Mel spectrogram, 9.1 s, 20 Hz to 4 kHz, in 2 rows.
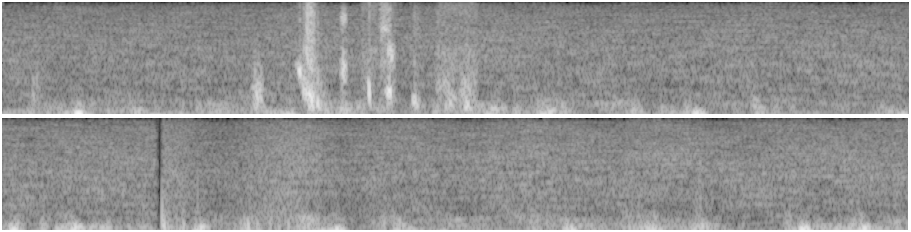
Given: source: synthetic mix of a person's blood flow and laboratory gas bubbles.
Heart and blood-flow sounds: Doppler ultrasound of blood flow; subclavian vein
1.46-1.63 s: bubbles
1.69-1.74 s: bubbles
1.80-1.98 s: bubbles
2.04-2.10 s: bubbles
2.17-2.38 s: bubbles
From the record:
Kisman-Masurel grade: 223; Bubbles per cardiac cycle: several, 3 to 8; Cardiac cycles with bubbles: 10 to 50%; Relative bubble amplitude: loud (0.450 to 0.775); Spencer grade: 2 (many but less than half of the cardiac periods contain bubble signals, singularly or in groups); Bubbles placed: anywhere in the cardiac cycle

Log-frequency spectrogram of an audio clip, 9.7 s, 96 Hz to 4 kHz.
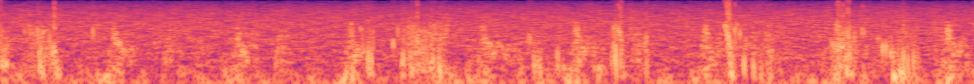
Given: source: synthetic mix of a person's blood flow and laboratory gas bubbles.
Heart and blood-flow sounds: Doppler ultrasound of blood flow; precordium
0.00-0.10 s: bubbles
0.20-0.62 s: bubbles
0.90-1.00 s: bubbles
3.58-3.76 s: bubbles
3.89-4.50 s: bubbles
5.26-5.75 s: bubbles
6.08-6.33 s: bubbles
6.42-6.50 s: bubbles
7.21-7.74 s: bubbles
8.27-8.70 s: bubbles
8.79-9.21 s: bubbles
9.70-9.75 s: bubbles
From the record:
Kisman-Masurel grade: 233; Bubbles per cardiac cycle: several, 3 to 8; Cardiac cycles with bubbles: 50 to 99%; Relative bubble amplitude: loud (0.450 to 0.775); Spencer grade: 3 (all of the cardiac periods contain showers or single bubble signals, but not dominating or overriding the cardiac motion signals); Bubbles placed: anywhere in the cardiac cycle

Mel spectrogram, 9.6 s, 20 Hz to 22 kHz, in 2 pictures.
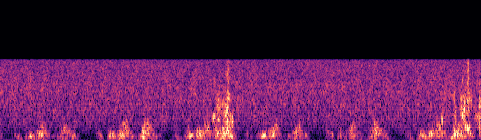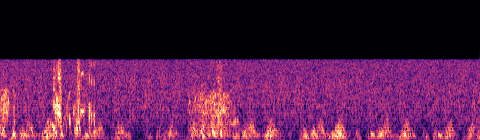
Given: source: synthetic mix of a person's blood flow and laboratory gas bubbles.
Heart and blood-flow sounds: Doppler ultrasound of blood flow; precordium
2.12-2.38 s: bubbles
4.39-4.47 s: bubbles
4.52-5.06 s: bubbles
5.31-5.80 s: bubbles
6.68-7.23 s: bubbles
From the record:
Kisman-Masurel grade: 223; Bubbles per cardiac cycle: several, 3 to 8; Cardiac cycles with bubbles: 10 to 50%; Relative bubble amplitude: loud (0.450 to 0.775); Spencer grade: 2 (many but less than half of the cardiac periods contain bubble signals, singularly or in groups); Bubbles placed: anywhere in the cardiac cycle

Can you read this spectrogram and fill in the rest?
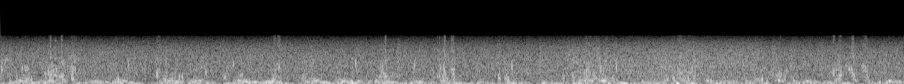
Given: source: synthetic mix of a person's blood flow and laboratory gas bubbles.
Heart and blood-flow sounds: Doppler ultrasound of blood flow; precordium
0.00-0.35 s: bubbles
0.41-0.80 s: bubbles
1.14-1.32 s: bubbles
1.53-1.85 s: bubbles
2.02-2.10 s: bubbles
2.22-2.45 s: bubbles
2.69-2.86 s: bubbles
3.00-3.23 s: bubbles
3.52-3.74 s: bubbles
3.76-3.97 s: bubbles
4.12-4.17 s: bubbles
4.29-4.62 s: bubbles
4.95-5.16 s: bubbles
5.25-5.32 s: bubbles
5.61-6.21 s: bubbles
6.62-7.00 s: bubbles
7.03-7.16 s: bubbles
7.57-7.99 s: bubbles
8.25-8.78 s: bubbles
From the record:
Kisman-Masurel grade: 243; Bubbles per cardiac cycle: several, 3 to 8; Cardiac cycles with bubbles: 100%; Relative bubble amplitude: loud (0.450 to 0.775); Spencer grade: 3 (all of the cardiac periods contain showers or single bubble signals, but not dominating or overriding the cardiac motion signals); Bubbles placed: anywhere in the cardiac cycle

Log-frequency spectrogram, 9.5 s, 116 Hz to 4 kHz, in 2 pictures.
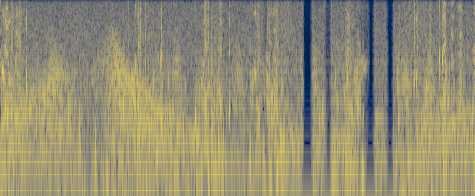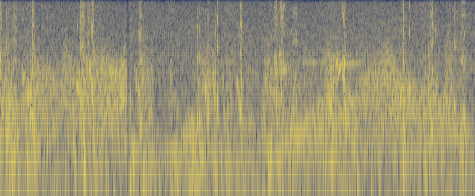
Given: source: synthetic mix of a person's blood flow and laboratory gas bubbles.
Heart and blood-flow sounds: Doppler ultrasound of blood flow; subclavian vein
0.00-0.30 s: bubbles
0.66-0.85 s: bubbles
0.92-1.88 s: bubbles
1.91-2.33 s: bubbles
2.44-2.92 s: bubbles
3.16-3.69 s: bubbles
3.95-4.03 s: bubbles
4.05-4.67 s: bubbles
4.71-5.26 s: bubbles
5.34-5.85 s: bubbles
5.97-6.38 s: bubbles
6.42-6.55 s: bubbles
6.70-7.25 s: bubbles
7.34-7.76 s: bubbles
7.99-8.38 s: bubbles
8.47-8.57 s: bubbles
8.64-8.89 s: bubbles
8.95-9.15 s: bubbles
9.19-9.51 s: bubbles
From the record:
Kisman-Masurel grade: 343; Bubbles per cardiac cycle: rolling drumbeat, 9 or more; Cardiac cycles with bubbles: 100%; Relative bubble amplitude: loud (0.450 to 0.775); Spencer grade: 3 (all of the cardiac periods contain showers or single bubble signals, but not dominating or overriding the cardiac motion signals); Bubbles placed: anywhere in the cardiac cycle

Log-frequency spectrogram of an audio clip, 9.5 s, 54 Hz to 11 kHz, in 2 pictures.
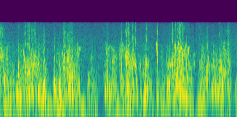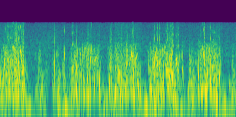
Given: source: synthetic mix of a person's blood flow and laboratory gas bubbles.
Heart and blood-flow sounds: Doppler ultrasound of blood flow; precordium
0.00-0.96 s: bubbles
1.05-1.64 s: bubbles
2.04-3.15 s: bubbles
3.30-3.93 s: bubbles
3.98-4.63 s: bubbles
4.72-5.30 s: bubbles
5.77-6.79 s: bubbles
6.88-7.58 s: bubbles
7.67-8.43 s: bubbles
8.51-9.20 s: bubbles
9.44-9.48 s: bubbles
From the record:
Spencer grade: 4 (maximum detectable bubble signal sounding continuously throughout systole and diastole of every cardiac period, and overriding the amplitude of the normal cardiac signals); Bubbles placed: anywhere in the cardiac cycle

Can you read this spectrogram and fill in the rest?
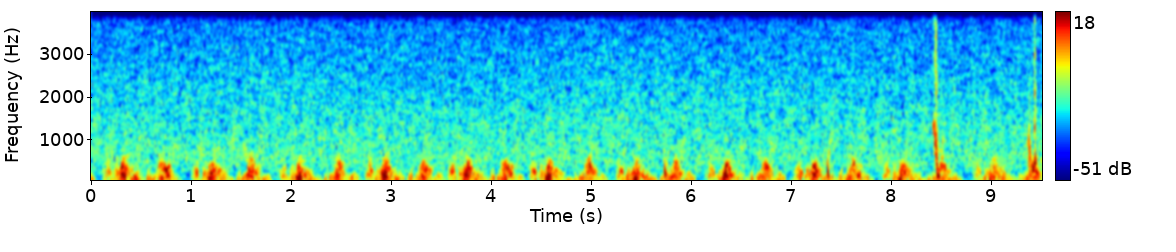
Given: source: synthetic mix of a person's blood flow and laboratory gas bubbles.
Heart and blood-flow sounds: Doppler ultrasound of blood flow; precordium
5.71-5.79 s: bubbles
7.33-7.42 s: bubbles
8.39-8.53 s: bubbles
9.34-9.51 s: bubbles
From the record:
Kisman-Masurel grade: 122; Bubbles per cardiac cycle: 1 to 2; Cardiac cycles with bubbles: 10 to 50%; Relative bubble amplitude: moderate (0.250 to 0.450); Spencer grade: 2 (many but less than half of the cardiac periods contain bubble signals, singularly or in groups); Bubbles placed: only in the low amplitude regions of the cardiac cycle

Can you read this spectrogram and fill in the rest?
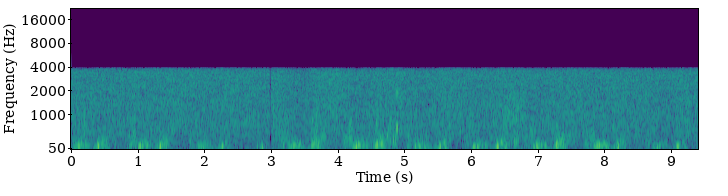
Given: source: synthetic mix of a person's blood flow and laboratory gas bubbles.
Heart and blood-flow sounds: Doppler ultrasound of blood flow; precordium
4.80-4.93 s: bubbles
6.42-6.73 s: bubbles
From the record:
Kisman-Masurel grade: 121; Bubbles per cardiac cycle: 1 to 2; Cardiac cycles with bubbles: 10 to 50%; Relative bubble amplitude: barely perceptible (0.100 to 0.250); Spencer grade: 2 (many but less than half of the cardiac periods contain bubble signals, singularly or in groups); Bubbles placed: anywhere in the cardiac cycle

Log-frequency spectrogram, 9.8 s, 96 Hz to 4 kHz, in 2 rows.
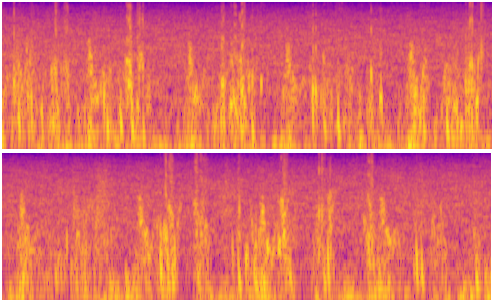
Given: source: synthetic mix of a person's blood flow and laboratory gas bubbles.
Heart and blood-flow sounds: Doppler ultrasound of blood flow; precordium
0.07-0.71 s: bubbles
0.99-1.50 s: bubbles
2.04-2.64 s: bubbles
3.04-3.42 s: bubbles
3.64-3.83 s: bubbles
4.17-4.28 s: bubbles
4.39-4.87 s: bubbles
5.34-6.05 s: bubbles
6.44-6.71 s: bubbles
6.80-7.00 s: bubbles
7.17-7.50 s: bubbles
7.63-7.84 s: bubbles
8.02-8.25 s: bubbles
8.50-8.65 s: bubbles
8.99-9.15 s: bubbles
9.27-9.34 s: bubbles
9.59-9.73 s: bubbles
From the record:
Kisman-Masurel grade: 243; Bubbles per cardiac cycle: several, 3 to 8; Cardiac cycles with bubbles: 100%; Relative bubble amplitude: loud (0.450 to 0.775); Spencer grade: 3 (all of the cardiac periods contain showers or single bubble signals, but not dominating or overriding the cardiac motion signals); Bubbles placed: only in the low amplitude regions of the cardiac cycle

